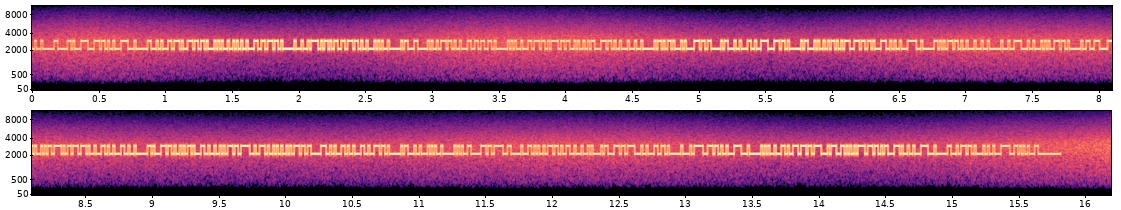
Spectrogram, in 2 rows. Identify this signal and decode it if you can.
RTTY (75 baud, 850 Hz shift), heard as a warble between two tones, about 2550 Hz centre, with radio static. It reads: … 9CUH GYJ8 QEDI 6BVF 88YU ELFB 1DGX VB09 BFDZ GN5R 1QO6 WMHS HU0G JGPJ TAJJ VNU0 B6YV TVUF WQXB O8KT 9YUA OZRE BH9C K547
